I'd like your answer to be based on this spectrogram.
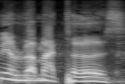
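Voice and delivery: put-on ogre voice. Joking that someone sounds like Shrek, the speaker does a Shrek voice. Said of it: "sounds like Shrek".

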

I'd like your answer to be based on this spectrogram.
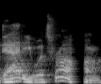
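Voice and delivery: put-on tearful crying child voice. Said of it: "she started crying".

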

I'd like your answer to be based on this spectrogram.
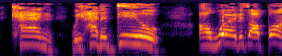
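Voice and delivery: very high, overblown, drawn-out screaming. Criticizing a film's line delivery, the speaker imitates Scott screaming at Kang. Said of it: "he's screaming like".

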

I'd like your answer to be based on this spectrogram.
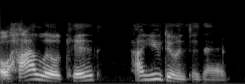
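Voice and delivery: very soft, sweet, kind, gentle tone. Retelling a man in a store greeting the speaker as a kid, imitating a soft, nice tone. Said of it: "softest, nicest tone ever".

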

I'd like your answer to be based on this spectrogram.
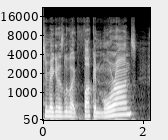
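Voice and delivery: normal talking voice

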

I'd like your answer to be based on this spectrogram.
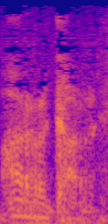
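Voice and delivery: low villain voice. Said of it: "Es de villano".

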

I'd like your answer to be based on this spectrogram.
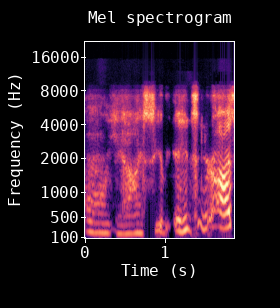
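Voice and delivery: whispering, hushed voice under the breath. Retelling what a friend said in a store aisle: imitating someone whispering. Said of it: "He's whispering".

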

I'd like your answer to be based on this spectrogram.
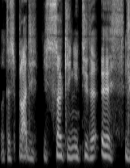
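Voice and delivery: put-on South African accent. Imitating Leonardo DiCaprio's accent in Blood Diamond: Leonardo DiCaprio's Blood Diamond South African accent. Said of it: "A Leonardo in Blood Diamond".

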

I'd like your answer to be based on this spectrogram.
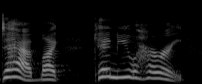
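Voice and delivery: frantic, terrified scream. Retelling yelling for dad to hurry about a snake: imitating herself screaming.

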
